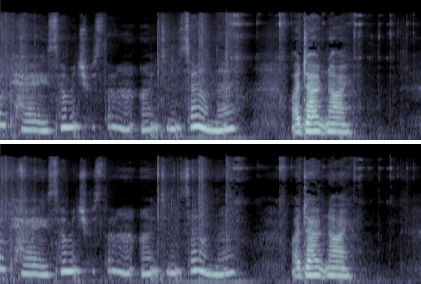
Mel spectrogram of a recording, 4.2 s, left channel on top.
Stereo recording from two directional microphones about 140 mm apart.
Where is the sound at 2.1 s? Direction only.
35° left (ahead or behind).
